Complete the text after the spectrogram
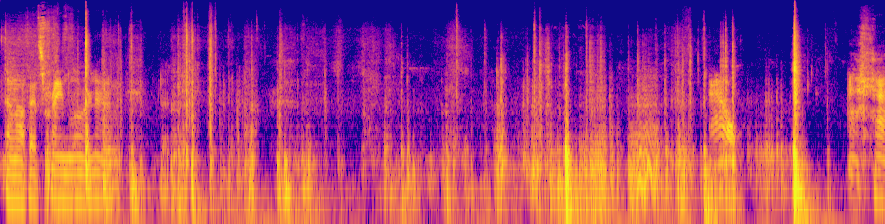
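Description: Plastic trim clicks and knocks as a man works on a car door panel.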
